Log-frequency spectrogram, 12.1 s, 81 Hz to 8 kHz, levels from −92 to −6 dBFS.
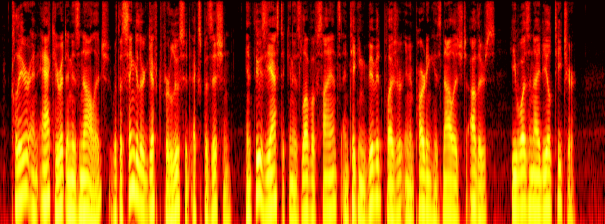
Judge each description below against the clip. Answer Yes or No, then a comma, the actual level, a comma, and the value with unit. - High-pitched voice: No, low, 105 Hz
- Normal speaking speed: Yes, average, 170 wpm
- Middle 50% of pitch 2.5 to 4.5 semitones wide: Yes, average, 4.1 semitones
